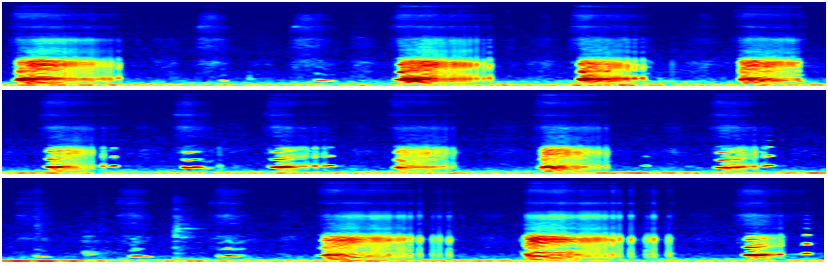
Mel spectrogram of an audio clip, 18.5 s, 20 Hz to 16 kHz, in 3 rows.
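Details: Soft, rhythmic snorty noises with short grunts on the breaths of a sleeping 15-day-old newborn girl, against a low background hum; she sounds like she is snoring and grunting at the same time.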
